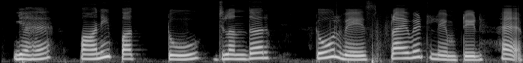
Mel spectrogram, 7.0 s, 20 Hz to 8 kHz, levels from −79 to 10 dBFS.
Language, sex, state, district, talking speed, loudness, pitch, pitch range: Hindi, male, Punjab, Fazilka, 70 wpm, -13 LUFS, 220 Hz, 200-250 Hz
